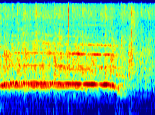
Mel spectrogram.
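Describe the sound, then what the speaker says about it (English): Audience applause for candidates at a law society presidential and judicial service commission debate, steady and moderate across the clip under a sustained ringing tone, then fading toward the end. "Let us give them a round of applause."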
